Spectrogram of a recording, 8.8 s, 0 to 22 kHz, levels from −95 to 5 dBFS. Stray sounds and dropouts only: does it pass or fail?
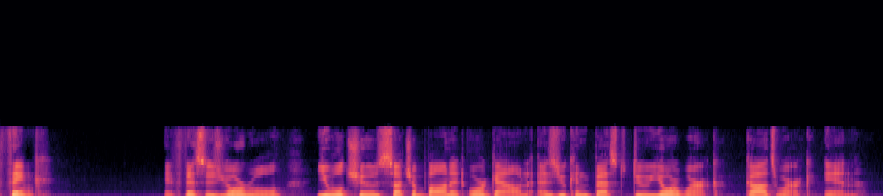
pass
